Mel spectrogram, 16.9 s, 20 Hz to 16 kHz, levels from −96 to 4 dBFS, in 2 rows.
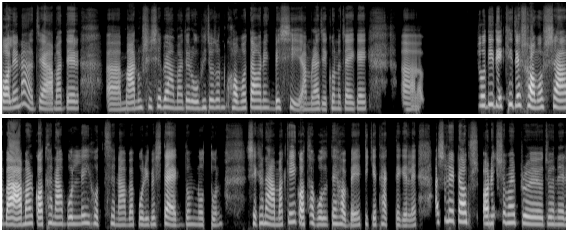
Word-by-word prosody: বলে 220 +2 +3
না - - 0 0.2
যে, - - -6 0.2
আমাদের 210 +2 -2 0.5
অ্যা 180 - -3 0.3
মানুষ 235 +4 +2
হিসেবে 260 +1 -3
আমাদের 225 +1 -5
অভিযোজনন 245 +2 -6
ক্ষমতা 235 +1 -1
অনেক 240 -1 -7
বেশি 235 0 -5 0.2
আমরা 190 +1 -5
যেকোনো 205 +3 -8
জায়গায় 210 +1 -2 0.6
আ - - 0 1.1
যদি 310 +3 +3
দেখি 280 +5 +2
যে - - +7
সমস্যা 250 +2 +6 0.2
বা 215 - +9 0.2
আমার 240 +3 +1
কথা 220 +5 +3
না - - +4
বললেই 230 +3 -3
হচ্ছে 230 +2 -9
না - - -1
বা 205 - -2
পরিবেশটা 210 +3 -2
একদম 200 +3 -11
নতুন 200 -1 -9 0.5
সেখানে 250 0 -3
আমাকেই 220 +9 -2
কথা 245 +4 +1
বলতে 210 +3 -4
হবে 185 -3 -1 0.2
টিকে 210 -2 -6
থাকতে 205 -1 -5
গেলে। 180 +1 -5 0.3
আসলে 325 +4 -2
এটা 310 - +3
ওকস - - -12 0.2
অনেক 245 +1 +2
সময় 270 -1 0
প্রয়োজনের 220 -3 -1
230 Hz, 160 wpm, -25 LUFS, 210-250 Hz, 1.1 s, বা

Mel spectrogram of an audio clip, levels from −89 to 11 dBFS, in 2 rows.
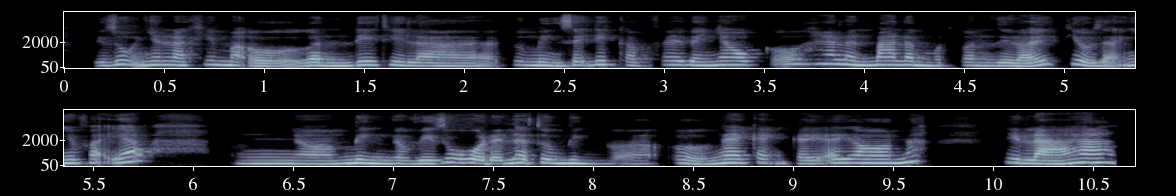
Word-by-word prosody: ví 205 - -7
dụ 270 +2 -2
như 240 +2 +1
là 235 -2 +1
khi 255 +3 -9
mà 230 -3 +1
ở 175 +1 -2
gần 190 -2 +3
đi, 240 +2 +1
thì 235 -3 -2
là 185 -3 -1 0.2
tụi 235 -3 -7
mình 210 -3 +2
sẽ 230 +3 -2
đi 260 +2 -1
cà 215 -4 -8
phê 250 -1 -3
với 230 -2 0
nhau 245 +2 0
cỡ - - -16 0.2
2 300 -1 -1
lần, 240 -3 +3
3 250 0 +3
lần 240 -4 +2
một 200 - -4
tuần 205 -2 -5
gì 190 -1 +1
đấy, 235 +11 +2
kiểu 245 -8 +1
dạng 215 - -2
như 230 +1 +2
vậy 245 - -3
á. 315 +4 +3 0.5
Ừm, 205 0 -3
ờ, 190 -1 -1
mình 210 0 +4
ví 205 0 +2
dụ 265 +1 -1
hồi 230 -4 +3
đấy 200 +1 0
là 245 0 +3
tụi 240 0 -1
mình, 205 -3 +1
ờ, 190 - -10
ở 200 -7 -3
ngay 245 +5 +4
cạnh 240 -3 -5
cái 200 0 -3
AEON 240 0 +3
á, 310 - +1 0.4
thì 250 - -1
là 205 -4 +5
á - - +4
ha 270 +1 +4
225 Hz, 300 wpm, -23 LUFS, 200-245 Hz, 0.5 s, là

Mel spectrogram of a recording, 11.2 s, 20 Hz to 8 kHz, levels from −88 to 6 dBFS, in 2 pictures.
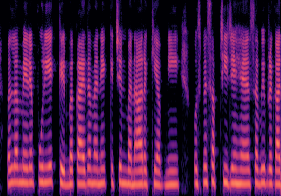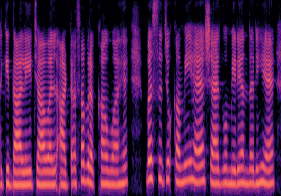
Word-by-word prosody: मतलब 230 +2 0
मेरे 230 0 +2
पूरी 235 -1 +1
एक 240 0 -3
के 215 -3 +3
बाकायदा 210 +2 +1
मैंने 215 0 -1
किचन 220 0 -2
बना 205 0 +2
रखी 210 +1 -3
है 200 - +1
अपनी 200 +1 -3 0.3
उसमें 220 +2 -3
सब 235 +1 -2
चीज़ें 225 -2 +1
हैं, 210 0 +2
सभी 220 +1 -2
प्रकार 210 -1 +1
की 220 - +3
दालें, 195 0 +3
चावल, 200 -1 +3
आटा 200 +2 -1
सब 250 +4 -2
रखा 215 -1 0
हुआ 205 -1 0
है, 220 +4 -1 0.4
बस 285 +1 +3
जो 275 0 -3
कमी 250 +2 0
है 245 0 +3
शायद 215 -4 +1
वो 220 - -2
मेरे 215 +1 0
अंदर 215 -1 -1
ही 225 +2 +1
है, 215 0 +2
215 Hz, 190 wpm, -23 LUFS, 205-230 Hz, 0.4 s, के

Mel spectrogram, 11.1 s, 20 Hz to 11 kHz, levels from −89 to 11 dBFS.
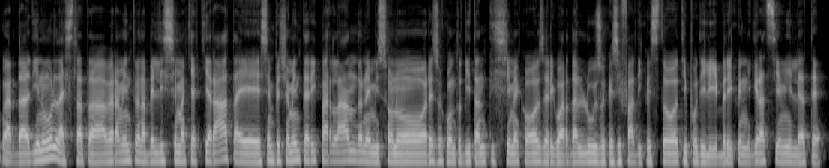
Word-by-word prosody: Guarda, 110 -1 +1
di 125 +4 0
nulla, 155 +3 +3
è - - +2
stata 110 -1 0
veramente 120 +3 0
una 115 -2 +2
bellissima 120 +1 0
chiacchierata 120 +2 0
e 110 0 +3
semplicemente 125 +2 0
riparlandone 125 -1 0
mi 115 0 0
sono 110 0 +2
reso 120 0 -1
conto 115 -1 -1
di 115 +1 -2
tantissime 115 +1 -2
cose 115 0 0
riguardo 110 0 0
all'uso 115 0 0
che 115 0 -2
si 120 - -1
fa 110 -3 -2
di 110 +1 -8
questo 115 0 0
tipo 115 0 -3
di 110 -1 0
libri, 105 +1 -1
quindi 105 -1 -4
grazie 115 +1 0
mille 110 -1 -1
a 105 - +1
te. 100 -2 -5
115 Hz, 185 wpm, -22 LUFS, 110-120 Hz, -, nulla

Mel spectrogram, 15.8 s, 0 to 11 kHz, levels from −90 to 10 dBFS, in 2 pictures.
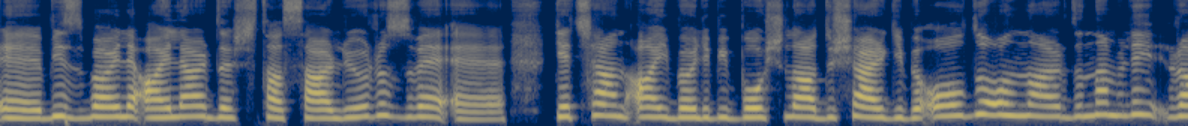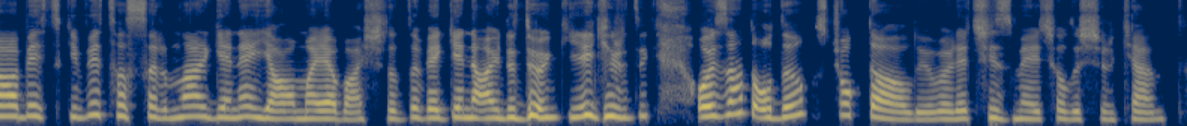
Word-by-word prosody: Eee, 220 -2 +2
biz 235 -3 -1
böyle 260 0 +4
aylardır 240 0 +1
tasarlıyoruz 240 +3 0
ve, 255 -3 0
eee, 190 -1 -5 0.3
geçen 275 +2 +1
ay 250 -3 +2
böyle 235 -1 +1
bir 235 -4 -5
boşluğa 245 0 +3
düşer 245 +1 +3
gibi 230 0 -2
oldu, 285 +5 +1
onun 300 -2 +4
ardından 270 +3 0
böyle 300 -4 -4
rağbet 275 -2 +1
gibi 295 +5 -5
tasarımlar 265 -2 -2
gene 245 +1 -2
yağmaya 205 -1 0
başladı 200 +4 -6
ve 225 - +2
gene 235 +2 -1
aynı 220 0 0
döngüye 245 +1 +2
girdik. 270 0 -1 0.2
O 260 - +8
yüzden 315 +5 +2
de - - +4
odağımız 255 +8 0
çok 300 -1 -5
dağılıyor 190 -6 0
böyle 200 +1 -3
çizmeye 205 -2 -6
çalışırken. 195 -1 -8
240 Hz, 145 wpm, -20 LUFS, 220-270 Hz, 0.3 s, O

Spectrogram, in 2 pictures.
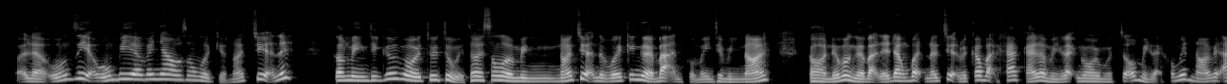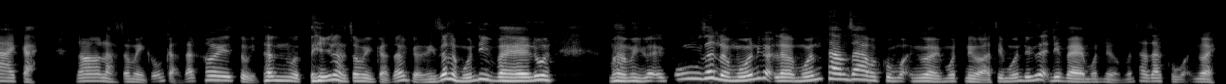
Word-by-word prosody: gọi - - -6
là, 135 -2 0
uống 170 - -4
rượu, 230 - -1
uống 200 +5 -1
bia 245 -2 +2
với 235 +1 -2
nhau, 230 -3 0
xong 200 -2 -6
rồi, 160 -3 -2
kiểu, 105 - -12
nói 125 +8 -6
chuyện 245 - -2
ấy. 265 +5 +2 0.4
Còn 190 +1 +2
mình 185 -2 0
thì 190 -1 -3
cứ 260 +1 0
ngồi 195 -8 +3
thui 210 0 0
thủi 205 - +1
thôi, 190 0 +2
xong 200 +2 -1
rồi 165 -3 +5
mình 145 -1 -3
nói 175 +5 +2
chuyện 150 - +2
được 150 -2 -2
với 160 +3 +1
cái 225 +4 -5
người 200 -10 +4
bạn 130 -4 +1
của 115 - -9
mình 125 +2 -7
thì 140 - -3
mình 125 -1 -7
nói. 135 +11 +3 0.4
Còn 140 -2 0
nếu 145 - +2
mà 210 0 +4
người 135 -5 +2
bạn 130 -2 +1
ấy 130 - +1
đang 170 +1 +2
bận 190 - +1
nói 150 +2 -2
chuyện - - -2
với 140 - -5
các 200 - 0
bạn 190 - -1
khác 195 +2 -1
cái - - +1
là 175 - +3
mình 130 -3 -6
lại 145 - 0
ngồi 140 -2 -3
một 125 0 -9
chỗ, - - -1
mình 140 -11 -6
lại - - -9
không 165 - -10
biết 225 0 -1
nói 135 -3 -4
với 170 - -4
ai 160 -2 -1
cả. - - -6 0.4
Nó 160 +2 -1
làm 145 -5 -4
cho 130 - -5
mình 115 -4 -6
cũng 155 - -10
cảm - - -10
giác 150 - -5
hơi 195 -3 +2
tủi 95 - -3
thân 185 0 +2
một 155 -4 -1
tí, 160 - +2
làm 180 -3 +4
cho 160 +2 +1
mình 145 -4 -1
cảm - - -4
giác - - -1
kiểu - - -3
mình 125 +2 -5
rất 240 - +6
là 235 - +6
muốn 155 +1 0
đi 235 -1 +2
về 165 -2 +7
luôn. 205 0 +5 0.6
Mà 160 +1 +3
mình 155 -1 -1
lại 165 -1 +1
cũng 260 +3 -2
rất 295 -1 +5
là 210 -3 +5
muốn, 190 +10 +3
gọi 275 - 0
là, 165 -1 +4
muốn 185 +10 0
tham 250 -3 +6
gia 225 -2 +3
vào 185 - -1
cùng 165 -4 -5
mọi 155 - -8
người, 150 -3 0
một 150 +3 -5
nửa 120 -7 -1
thì 145 - -3
muốn 155 +4 -3
đứng 175 +4 0
dậy - - +2
đi 175 +2 -1
về, 140 -5 +3
một 125 +1 -10
nửa 115 -5 -10
muốn 120 +6 -17
tham 160 - -6
gia 150 0 -2
cùng 120 -6 -14
mọi 115 - -16
người. 130 -2 -1
165 Hz, 300 wpm, -23 LUFS, 140-195 Hz, 0.6 s, về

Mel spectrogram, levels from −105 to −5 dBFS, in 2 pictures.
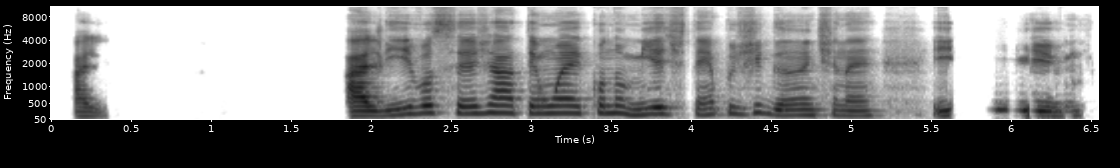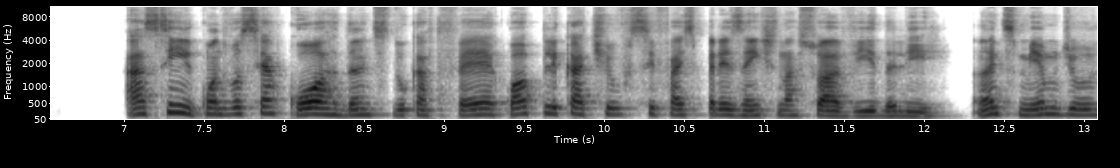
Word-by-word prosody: Ali - - -3 1.5
ali 140 +5 +5
você 210 0 +1
já 215 0 +3
tem 210 -1 -1
uma 210 +1 +3
economia 205 -4 0
de 185 0 -9
tempo 175 +3 -5
gigante, 160 -5 -3
né? 140 0 -4 0.3
E 140 - +1 0.5
e 130 0 -1 0.6
assim, 185 +3 +2
quando 180 -1 -1
você 190 +2 0
acorda 175 -4 +5
antes 165 0 -6
do 155 - -5
café, 155 +2 0
qual 170 +2 +3
aplicativo 185 -2 -1
se 185 - -4
faz 160 -2 -1
presente 155 -2 -1
na 150 - -3
sua 145 -1 +4
vida 135 +1 -2
ali? 125 -2 -5
Antes 185 0 0
mesmo 170 +3 0
de 170 - -3
170 Hz, 145 wpm, -23 LUFS, 150-190 Hz, 1.5 s, ali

